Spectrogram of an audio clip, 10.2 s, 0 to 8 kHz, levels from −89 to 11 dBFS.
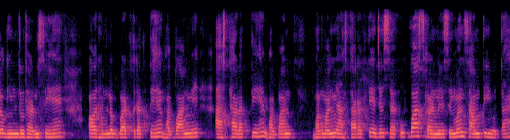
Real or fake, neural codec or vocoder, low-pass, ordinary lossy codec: fake; codec, 16 kHz, 4 kbps, FunCodec, trained on Chinese and English, 50 frames a second; 7.2 kHz; none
